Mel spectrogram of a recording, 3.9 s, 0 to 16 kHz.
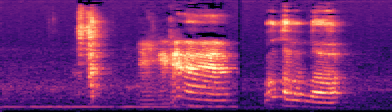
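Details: Indoor talking parrot, about 80 learned words after two years: several harmonic, speech-like syllables in two bursts with a steady low hum in the background.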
